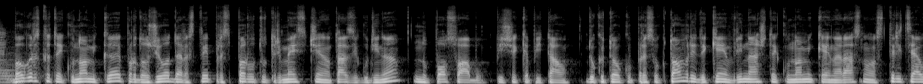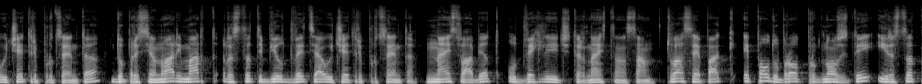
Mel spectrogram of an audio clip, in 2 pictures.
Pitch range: 110-130 Hz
